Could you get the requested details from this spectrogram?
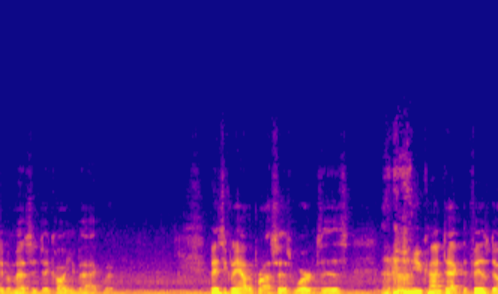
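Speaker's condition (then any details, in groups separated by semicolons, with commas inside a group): No condition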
